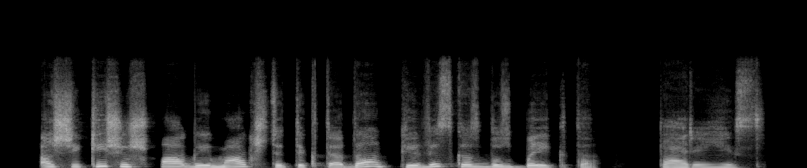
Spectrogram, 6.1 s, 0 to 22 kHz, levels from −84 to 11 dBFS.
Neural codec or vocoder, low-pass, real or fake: codec, 44.1 kHz, 2.6 kbps, DAC; 14.4 kHz; fake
